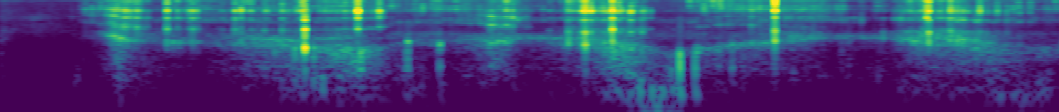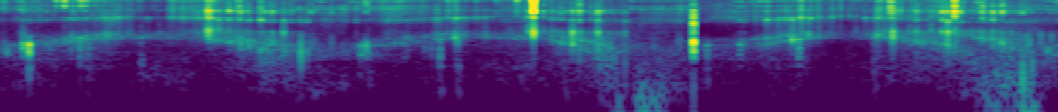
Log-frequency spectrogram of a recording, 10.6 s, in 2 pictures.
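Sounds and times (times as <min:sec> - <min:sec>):
sharp crackling snaps and crunchy clicks: 0:00.0 - 0:10.5
wet squelching rubs of ear massage with oil and lotion: 0:00.4 - 0:10.5.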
